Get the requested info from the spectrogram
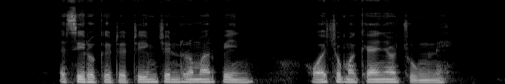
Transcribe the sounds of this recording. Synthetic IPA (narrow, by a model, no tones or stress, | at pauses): esɪɾoketetimt͡ʃendɾomarpiɲ | ɔwat͡ʃɔmakɛɲɔt͡ʃuŋnɪ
